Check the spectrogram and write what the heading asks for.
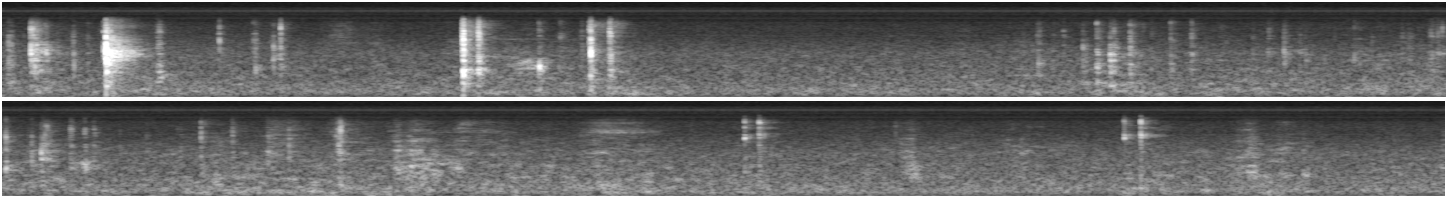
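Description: Faint computer keyboard typing: scattered, irregular keystrokes, a few louder clicks in the first three seconds, as text is entered into a form field.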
